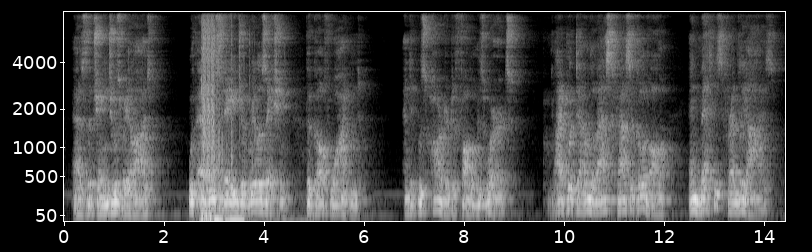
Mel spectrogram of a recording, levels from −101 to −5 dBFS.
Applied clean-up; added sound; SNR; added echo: none; Gunshot, gunfire; 3 dB; reverberation time 0.7 s.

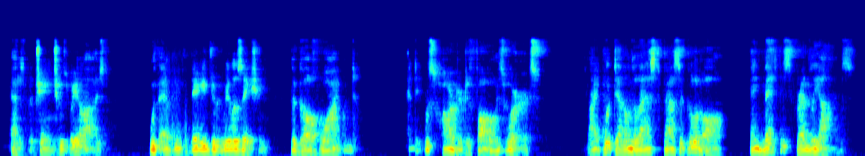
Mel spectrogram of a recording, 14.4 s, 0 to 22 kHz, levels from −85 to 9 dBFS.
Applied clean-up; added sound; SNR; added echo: neural mask model DeepFilterNet 3.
